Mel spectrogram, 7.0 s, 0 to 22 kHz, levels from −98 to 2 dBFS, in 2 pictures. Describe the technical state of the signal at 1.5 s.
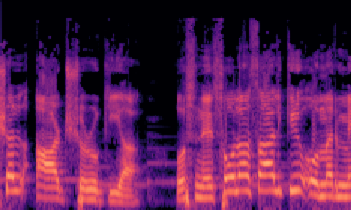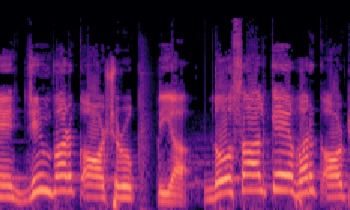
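At 1.5 s the signal is intact, with no audible dropout, distortion or other fault at that point.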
